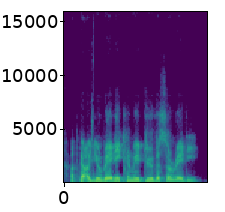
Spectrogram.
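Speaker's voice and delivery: put-on high, loud impatient teen; impatient teenage girl. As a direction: huff it out, bored and pushy. Nixie voiced again, impatient.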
